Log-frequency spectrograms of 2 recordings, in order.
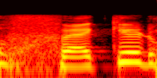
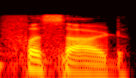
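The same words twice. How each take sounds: First: फैकेड said as "fay-ked", the wrong way; wrong pronunciation. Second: फसाड said "fa-saad", soft s, no k; correct pronunciation. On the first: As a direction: say फैकेड with a hard k, as the mistake. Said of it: "इसको फैकेड मत पढ़ना". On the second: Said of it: "इसको पढ़ते हैं फसाड". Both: Shown as a demonstration.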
